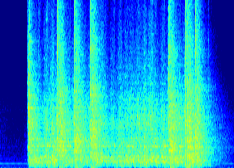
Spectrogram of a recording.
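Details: Small block Chevy of unknown condition, fuel and brake cleaner added; uneven cranking about three pulses a second, winds down without catching; owner wonders whether a stuck valve is loosening; cranks but won't fire, cause suspected.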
